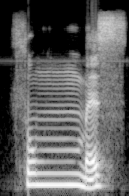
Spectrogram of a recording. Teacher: মিমে গুণা করতে হবে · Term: ওয়াজিব গুণা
